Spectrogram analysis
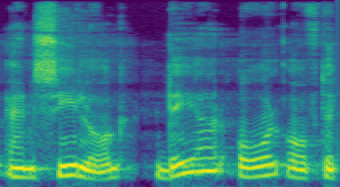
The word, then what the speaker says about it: clog: standard errors and then the last one is clog which is pronounced as c log and this is used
